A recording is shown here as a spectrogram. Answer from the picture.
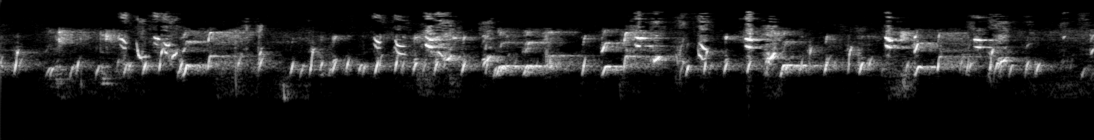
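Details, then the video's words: Goldfinch singing for song-training of cage birds: continuous rapid twittering, liquid tinkling notes and short trills run together without pause, bright and high, with occasional buzzy accents throughout. "Training and cultivating melodies singing lessons for goldfinches"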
